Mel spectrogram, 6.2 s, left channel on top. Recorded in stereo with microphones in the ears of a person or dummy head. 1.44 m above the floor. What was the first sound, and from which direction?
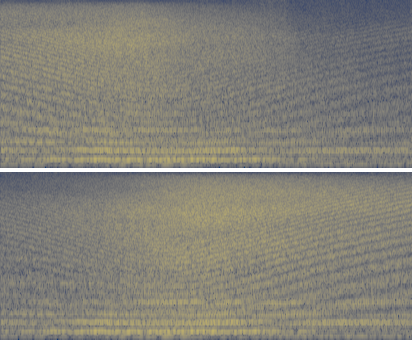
A drone, 50° left (ahead or behind).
